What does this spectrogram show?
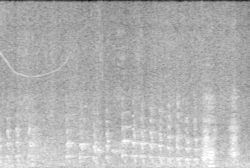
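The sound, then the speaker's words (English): A dolphin clicks in rapid, steady bursts that run throughout, with a short high whistle cutting in near the end. The sound is fairly quiet and heard alone, with no voices. “What's that strange clicking noise you're making?”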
